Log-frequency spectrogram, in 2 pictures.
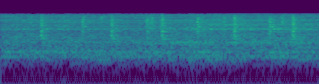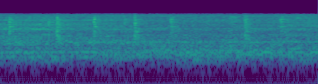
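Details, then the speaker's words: Vintage desktop stored six years in a shed, trying to boot: sharp, uneven clicks about two or three a second over fan hiss, a dead-sounding hard drive's click of death, likely seek errors. "I mean, I know old hard drives used to sound bad, but that sounds dead. That sounds like the click of death."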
